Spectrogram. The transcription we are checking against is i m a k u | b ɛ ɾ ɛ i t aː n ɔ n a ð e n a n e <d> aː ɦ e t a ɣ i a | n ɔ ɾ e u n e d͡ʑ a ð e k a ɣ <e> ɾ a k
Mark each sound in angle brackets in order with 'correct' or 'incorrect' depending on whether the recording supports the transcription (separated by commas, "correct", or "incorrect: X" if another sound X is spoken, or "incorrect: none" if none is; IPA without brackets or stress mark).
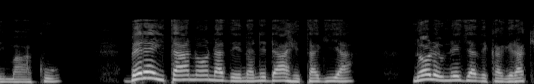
correct, correct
